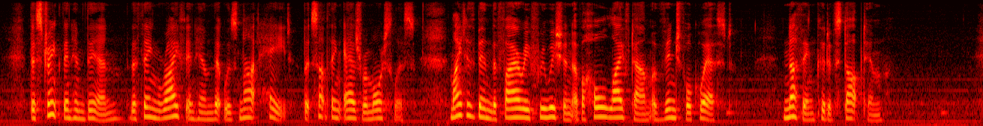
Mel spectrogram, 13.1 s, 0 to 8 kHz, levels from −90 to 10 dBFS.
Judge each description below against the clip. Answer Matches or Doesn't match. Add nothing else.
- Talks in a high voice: Matches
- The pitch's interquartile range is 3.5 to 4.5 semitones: Matches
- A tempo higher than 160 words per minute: Doesn't match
